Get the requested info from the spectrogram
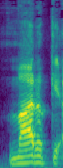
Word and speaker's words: Marroquín: But the point is, Matthew Marroquín, how are you? Am I pronouncing your last name correctly? – It's Marroquín for the last name. Matthew Marroquín. – Marroquín. Okay, got you.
